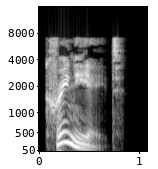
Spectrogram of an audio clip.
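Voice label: "craniate", English, British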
